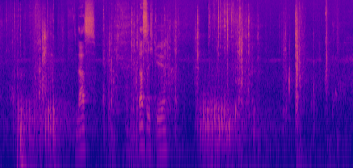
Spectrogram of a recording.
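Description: A young man grunts and groans.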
